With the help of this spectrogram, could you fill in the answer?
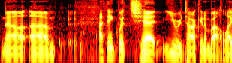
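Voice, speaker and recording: A man with an American accent speaks in a very deep, low voice, the sound dry and close with no echo. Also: very clean recording, silent background. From rural US South. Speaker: basketball analyst. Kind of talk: casual chat.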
